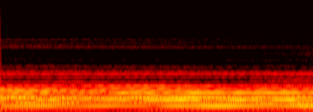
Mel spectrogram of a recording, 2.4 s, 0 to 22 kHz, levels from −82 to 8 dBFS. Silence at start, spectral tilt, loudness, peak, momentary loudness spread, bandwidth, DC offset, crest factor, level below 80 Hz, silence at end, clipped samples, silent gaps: 0 s; -11 dB/octave; -27 LUFS; -14 dBFS; 4 LU; 6.2 kHz; under 0.1%; 12 dB; -58 dBFS; 0 s; under 0.1%; none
